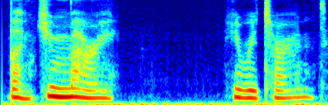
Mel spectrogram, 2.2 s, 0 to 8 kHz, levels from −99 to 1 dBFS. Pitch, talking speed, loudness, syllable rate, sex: 220 Hz, 135 wpm, -15 LUFS, 5.4 syllables/s, female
